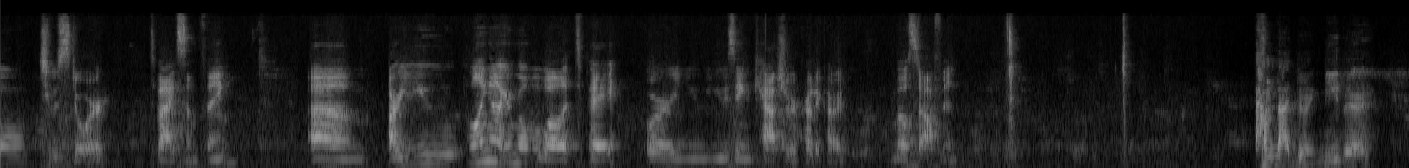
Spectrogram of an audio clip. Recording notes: Live from Groceryshop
